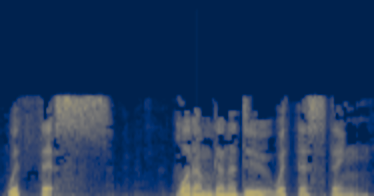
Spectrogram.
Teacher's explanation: with 的 th 和 this 的 th 呢只读一个 th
